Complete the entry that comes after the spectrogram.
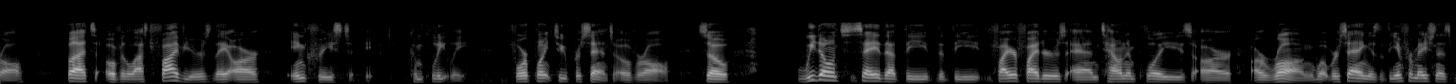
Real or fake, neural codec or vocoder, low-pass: real; none; 7.2 kHz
